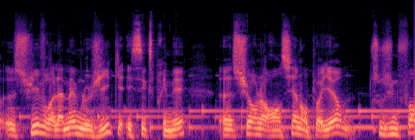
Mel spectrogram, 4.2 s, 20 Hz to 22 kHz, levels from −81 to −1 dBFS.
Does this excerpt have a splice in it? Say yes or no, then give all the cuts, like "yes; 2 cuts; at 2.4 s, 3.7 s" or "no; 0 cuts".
no; 0 cuts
